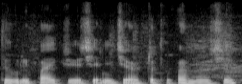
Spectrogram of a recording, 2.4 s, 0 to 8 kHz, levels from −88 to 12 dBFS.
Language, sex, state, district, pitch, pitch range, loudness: Bengali, male, West Bengal, Cooch Behar, 90 Hz, 85-100 Hz, -19 LUFS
